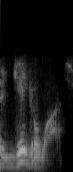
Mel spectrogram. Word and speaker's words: gigawatts: of mine said something gigawatts and I called him and I said in science we prefer to say gigawatts with what you would call in linguistics a hard G and this led to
